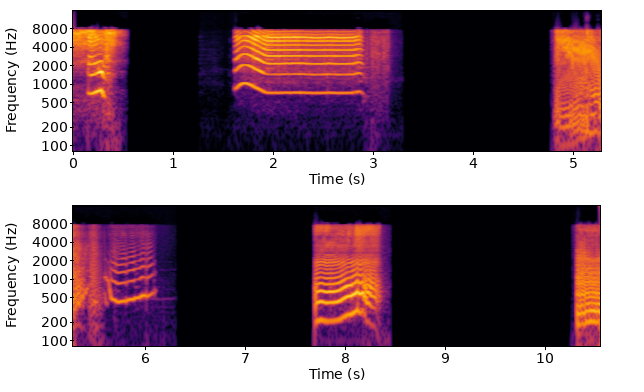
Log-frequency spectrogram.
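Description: A cartoon cat squeaks and chatters in a high, sped-up voice in short bursts.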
